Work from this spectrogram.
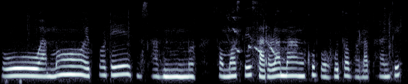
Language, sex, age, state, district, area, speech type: Odia, female, 18-30, Odisha, Jagatsinghpur, rural, spontaneous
